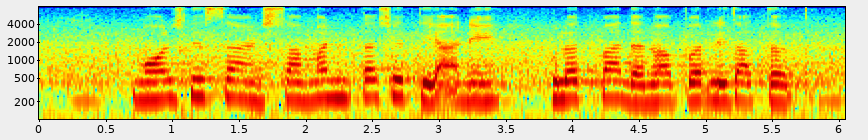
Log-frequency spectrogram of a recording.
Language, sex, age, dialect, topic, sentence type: Marathi, female, 18-24, Southern Konkan, agriculture, statement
